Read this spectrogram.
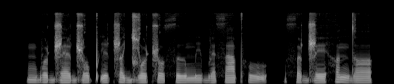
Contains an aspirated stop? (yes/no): yes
